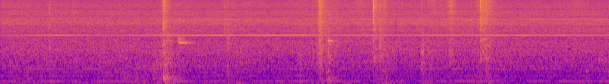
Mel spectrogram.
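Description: Cardboard gift box and paper packing being handled and pulled open: a few short scrapes and taps, the loudest about one and a half seconds in, over a steady low hum.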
